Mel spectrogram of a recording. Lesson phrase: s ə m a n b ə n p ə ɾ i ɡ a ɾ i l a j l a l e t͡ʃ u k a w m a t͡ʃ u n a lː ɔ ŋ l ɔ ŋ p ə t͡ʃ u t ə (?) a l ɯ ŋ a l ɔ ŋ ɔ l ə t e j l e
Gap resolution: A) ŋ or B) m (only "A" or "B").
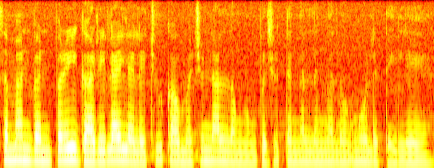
A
